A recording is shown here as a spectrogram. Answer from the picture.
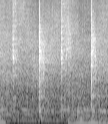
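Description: Samosa filling of potato, peas and onion frying in a kadai while a slotted steel spatula stirs it: a steady sizzle, with two sharp clacks of the spatula against the pan about a second apart.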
